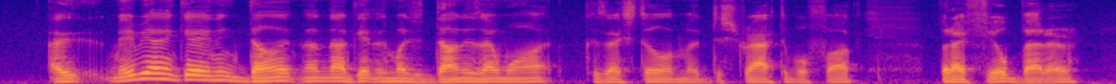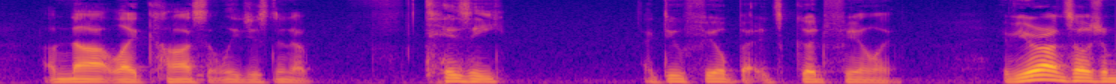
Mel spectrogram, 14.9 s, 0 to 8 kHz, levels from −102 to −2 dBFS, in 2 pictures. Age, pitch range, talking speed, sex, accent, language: 50-69, 90-115 Hz, 185 wpm, male, American, English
